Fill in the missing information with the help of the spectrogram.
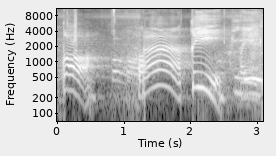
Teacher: Belakang lidah ni pangkal ni sentuh dekat langit lembut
